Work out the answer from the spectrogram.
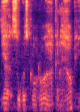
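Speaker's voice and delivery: put-on soft, cool, calm, laid-back, easygoing tone. Retelling a meeting, quoting the cool-as-a-cucumber guy: imitating a very cool, calm guy. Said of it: "This is the way he's talking to me".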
